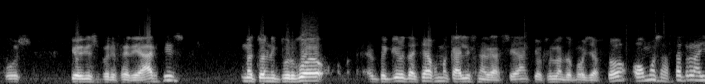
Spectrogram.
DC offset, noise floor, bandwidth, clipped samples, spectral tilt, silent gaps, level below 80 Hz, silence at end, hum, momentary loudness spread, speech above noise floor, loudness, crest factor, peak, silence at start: under 0.1%; -51 dBFS; 6 kHz; under 0.1%; -9 dB/octave; none; -56 dBFS; 0 s; none; 11 LU; 39 dB; -14 LUFS; 14 dB; 0 dBFS; 0.05 s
